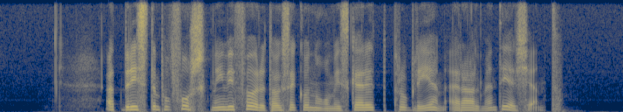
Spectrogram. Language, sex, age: Swedish, female, 50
